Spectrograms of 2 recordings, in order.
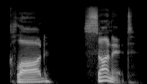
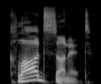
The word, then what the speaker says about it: Claude Sonnet: Keep the vowel in Claude rounded and the first syllable of sonnet strong. If it helps, imagine tapping your finger gently on sun to mark that stress. A few quick tips as you practice. Record yourself and listen for the aw in Claude and the short O in sun.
